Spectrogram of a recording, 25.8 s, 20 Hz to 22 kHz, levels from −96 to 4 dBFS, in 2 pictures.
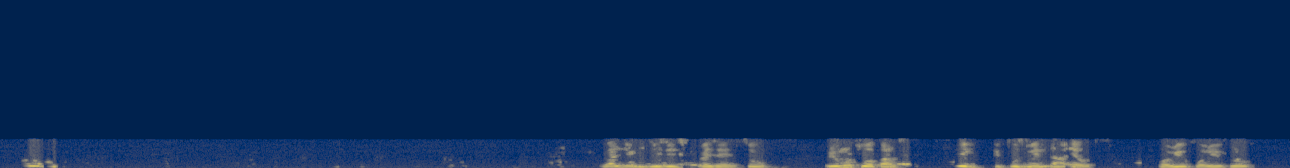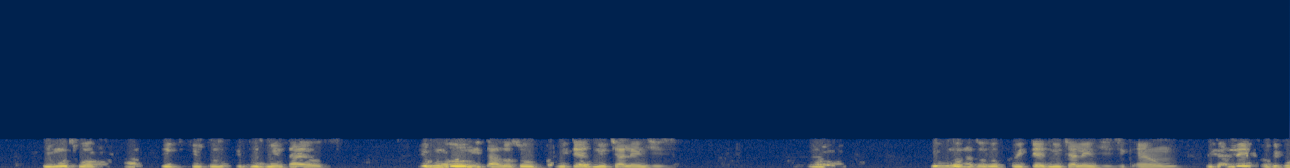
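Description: No technical faults are audible.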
